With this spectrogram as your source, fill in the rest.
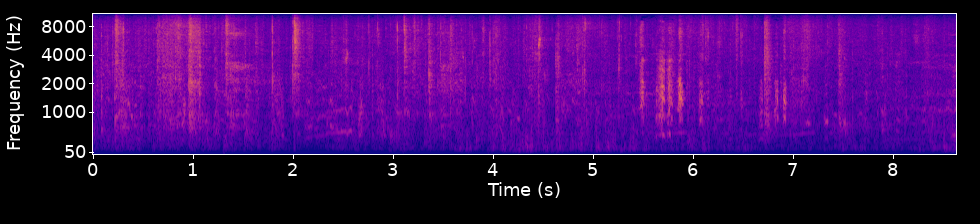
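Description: Free-range chickens out in a foot of morning snow, clucking and cooing in scattered bursts at moderate distance, a steady low murmur of fowl with no talking.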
